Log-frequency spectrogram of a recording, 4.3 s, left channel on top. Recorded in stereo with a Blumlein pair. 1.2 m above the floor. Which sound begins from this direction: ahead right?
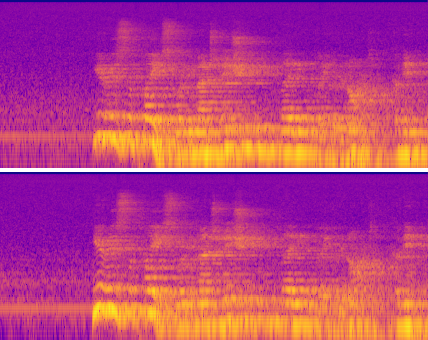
A man speaking, at 0.9 s.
